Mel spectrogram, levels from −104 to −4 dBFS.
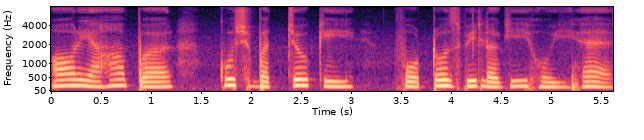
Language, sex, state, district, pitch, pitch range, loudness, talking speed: Hindi, female, Bihar, Purnia, 185 Hz, 170-205 Hz, -15 LUFS, 115 wpm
